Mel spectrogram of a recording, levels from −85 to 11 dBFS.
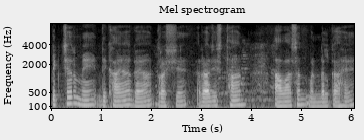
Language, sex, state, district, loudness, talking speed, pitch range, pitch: Hindi, male, Rajasthan, Jaipur, -19 LUFS, 100 wpm, 110-135 Hz, 120 Hz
